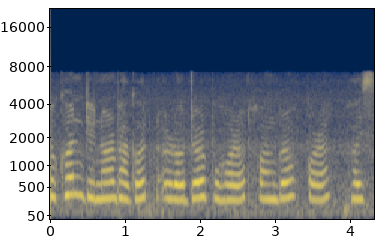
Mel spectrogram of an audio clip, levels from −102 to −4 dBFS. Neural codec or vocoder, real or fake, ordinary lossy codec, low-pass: vocoder, 44.1 kHz, 128 mel bands every 512 samples, BigVGAN v2; fake; MP3, 48 kbps; 7.2 kHz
